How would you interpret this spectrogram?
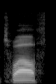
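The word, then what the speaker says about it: twelve: big tip again was the dark l sound for 12 just keeping the tip of your tongue down and maybe opening your mouth a little wider I'll I'll see if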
